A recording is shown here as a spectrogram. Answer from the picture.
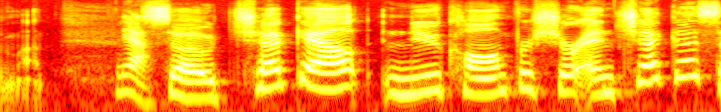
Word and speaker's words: NuCalm: bushy-tailed, as they say, is because we use New Calm, which is an amazing app. It's spelled NUCALM.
